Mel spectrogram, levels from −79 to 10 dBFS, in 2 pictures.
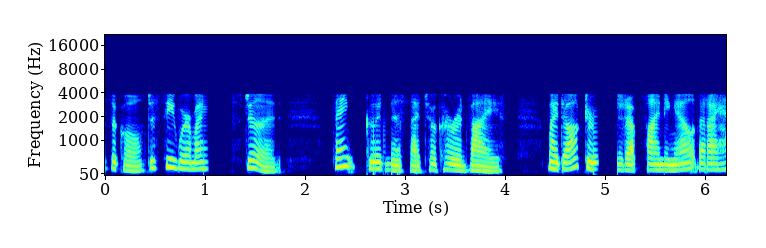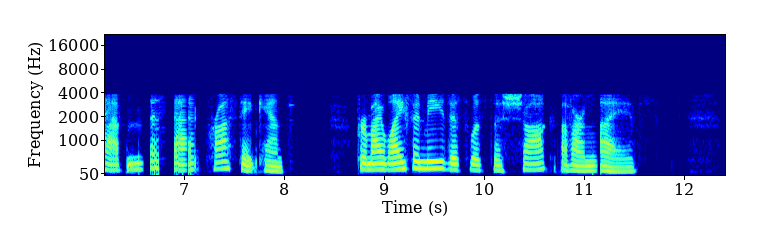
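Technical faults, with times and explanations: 0.98–1.26 s, 2.68–3.04 s, 4.88–5.12 s, 6.54–7.14 s, 8.06–8.46 s and 11.08–11.16 s: packet loss with pitch repetition. The narrowband telephone sound drops out in these spans, and the gaps fit 20 ms packets. The receiver repeats the last pitch period to fill each hole. The 80 ms loss and the short runs inside the broken-up spans at 2.68 and 6.54 s sound like a brief held, buzzy tone. The solid losses of 240 to 400 ms fade out over about 50 ms into silence. Speech then returns through a short cross-fade.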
